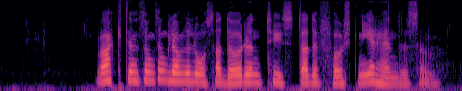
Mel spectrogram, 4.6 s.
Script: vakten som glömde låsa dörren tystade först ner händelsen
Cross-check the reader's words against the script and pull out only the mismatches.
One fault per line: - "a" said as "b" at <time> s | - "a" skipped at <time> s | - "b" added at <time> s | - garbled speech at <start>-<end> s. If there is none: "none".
- "som" added at 1.5 s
